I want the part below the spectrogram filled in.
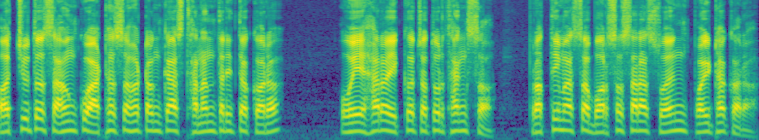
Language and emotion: Odia, neutral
